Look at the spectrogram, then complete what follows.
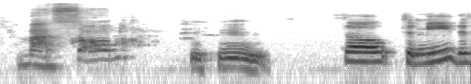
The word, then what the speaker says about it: Basaw: It's pronounced Basaw.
